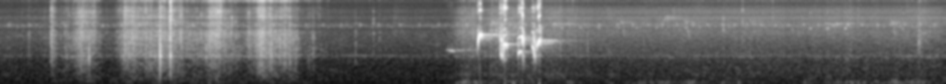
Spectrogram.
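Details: Soft rustling fluttery noise opens, then a wild bulbul, probably with young in its nest and not approaching the cage, delivers one quick, bright, tumbling phrase of sharp notes before quiet returns.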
